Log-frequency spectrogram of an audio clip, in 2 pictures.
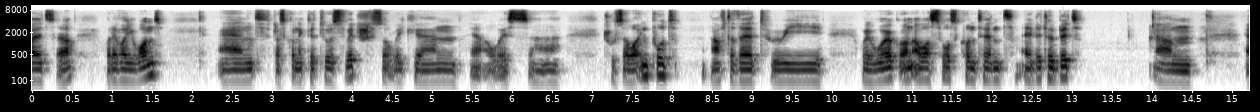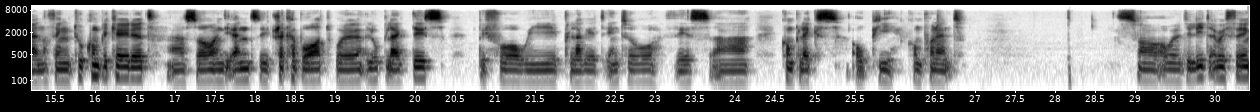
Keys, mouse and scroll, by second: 3.6-9.4 drag, 9.4 scroll down 1, 14.0-15.3 drag, 15.3 scroll up 1, 16.9 click, 17.8 scroll up 1, 20.4 scroll down 1, 21.5-23.4 drag, 23.4 scroll up 1, 28.0-29.1 scroll down 1, 29.1 click, 30.1-30.4 scroll down 1.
